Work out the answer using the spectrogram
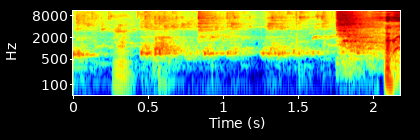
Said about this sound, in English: Why are you peeing in the studio? It looked like you just poured water all over your lap.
